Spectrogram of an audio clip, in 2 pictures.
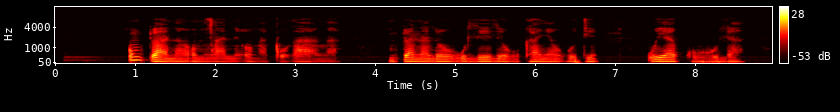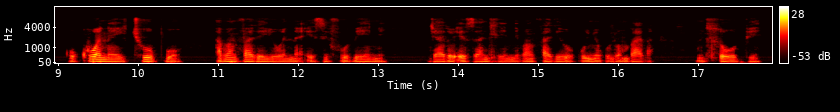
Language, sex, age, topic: North Ndebele, female, 25-35, health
